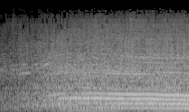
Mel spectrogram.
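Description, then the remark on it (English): A car engine starts and revs up, a low steady hum with a rising tonal whine that grows louder over two seconds. No one speaks. “I start the car.”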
